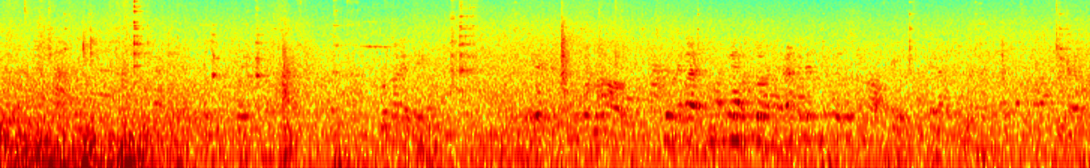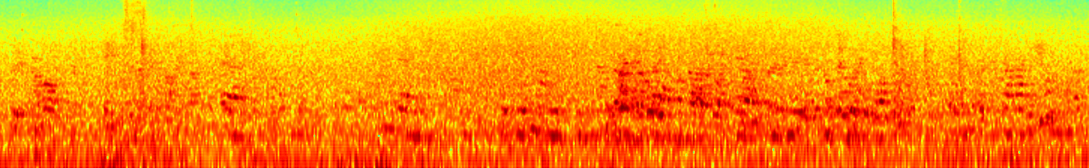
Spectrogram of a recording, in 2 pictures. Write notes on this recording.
recorded in a narrow street. sounds of residents having dinner, watching tv and talking coming from the open windows. a couple of tourists walks by.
